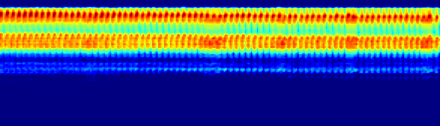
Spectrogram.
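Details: Aburazemi, the large brown cicada of Japan, calling from a persimmon tree: a dense, harsh, high sizzle with a fast wavering throb, about three or four pulses each second, continuous throughout.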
